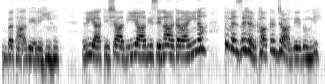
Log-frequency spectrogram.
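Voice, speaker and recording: Woman acting a melodramatic, high-voiced village mother. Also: slow. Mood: threatening, proud. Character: pushy, melodramatic village mother, ambitious for her daughter. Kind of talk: animated moral story dialogue. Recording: roomy echo, distant from mic.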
